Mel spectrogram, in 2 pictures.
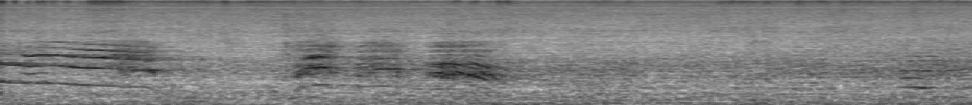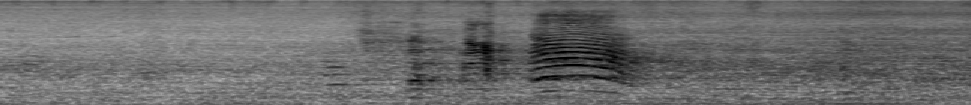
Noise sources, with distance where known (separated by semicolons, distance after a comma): person or small group shouting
